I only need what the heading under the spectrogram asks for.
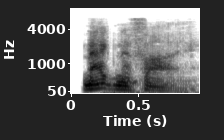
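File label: "magnify", American English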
